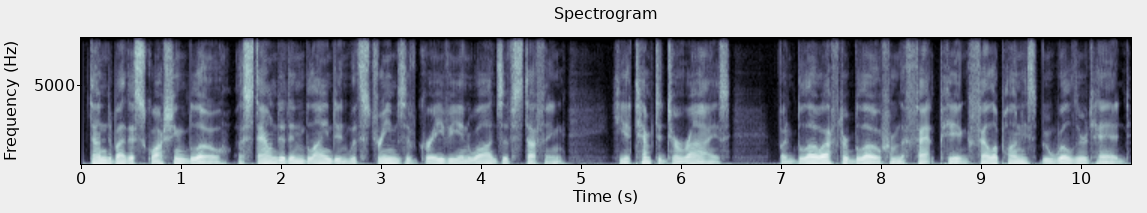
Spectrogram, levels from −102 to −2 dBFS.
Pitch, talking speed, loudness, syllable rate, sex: 100 Hz, 190 wpm, -18 LUFS, 4.8 syllables/s, male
